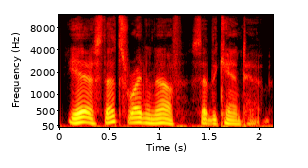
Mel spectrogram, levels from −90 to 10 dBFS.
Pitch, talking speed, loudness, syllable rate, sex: 130 Hz, 195 wpm, -19 LUFS, 4.6 syllables/s, male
